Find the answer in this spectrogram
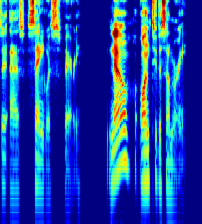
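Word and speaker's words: Sangvis Ferri: blood meaning sanguish and in Latin the V is pronounced like either a U or a w so in all is pronounced sanguish fairy now it's completely possible you can say songis fairy because that's what the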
